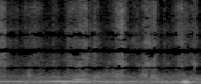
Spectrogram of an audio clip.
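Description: Faint rustle of Pokémon trading cards sliding against each other as they are thumbed through in the hand, over a low steady room hum.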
